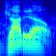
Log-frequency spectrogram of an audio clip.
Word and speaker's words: Jadiel: of his first name we've been saying jadil all this time it's jadiel okay johnny yelling shot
